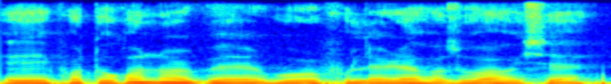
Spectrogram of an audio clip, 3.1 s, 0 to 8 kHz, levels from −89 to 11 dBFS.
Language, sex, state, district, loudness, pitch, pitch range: Assamese, male, Assam, Sonitpur, -13 LUFS, 120 Hz, 120-125 Hz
